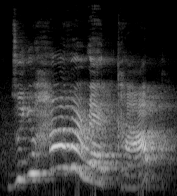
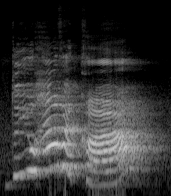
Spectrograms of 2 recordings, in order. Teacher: Everything is going up. Everything is using a rising intonation. Why? Because they are questions that requires yes or no.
